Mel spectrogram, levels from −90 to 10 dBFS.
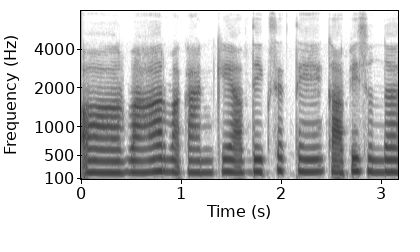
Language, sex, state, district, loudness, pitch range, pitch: Hindi, female, Punjab, Fazilka, -18 LUFS, 205-220 Hz, 215 Hz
